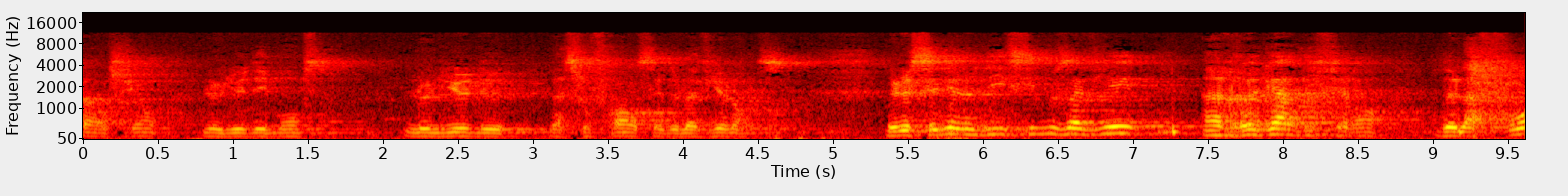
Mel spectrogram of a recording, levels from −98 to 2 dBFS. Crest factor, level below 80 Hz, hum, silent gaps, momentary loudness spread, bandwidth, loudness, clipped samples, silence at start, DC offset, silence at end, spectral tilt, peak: 22 dB; -60 dBFS; none; none; 15 LU; 11.5 kHz; -34 LUFS; under 0.1%; 0 s; under 0.1%; 0 s; -4 dB/octave; -14 dBFS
